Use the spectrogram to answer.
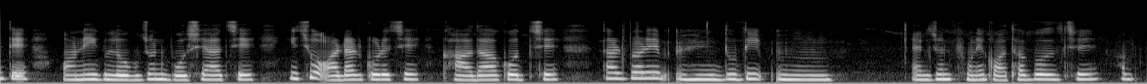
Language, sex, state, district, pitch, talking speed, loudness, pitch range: Bengali, female, West Bengal, Purulia, 225 Hz, 105 wpm, -14 LUFS, 215-240 Hz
